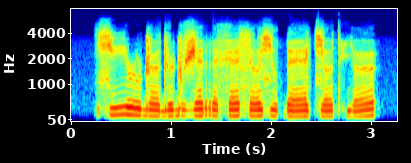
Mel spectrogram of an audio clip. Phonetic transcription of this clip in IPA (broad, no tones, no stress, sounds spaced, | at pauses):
ɕ iː ɹ u ɖ œː d ɯ ɖ u ʒ ɛ r ɛ x ɛ ɬ əː ɕ ɯ ɓ ɛː t͡ɕ əː tʰ j œː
